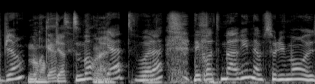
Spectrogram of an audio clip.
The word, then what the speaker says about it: Morgat: N'hésitez pas à visiter les grottes de Morgat, je prononce bien Morgat, voilà.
